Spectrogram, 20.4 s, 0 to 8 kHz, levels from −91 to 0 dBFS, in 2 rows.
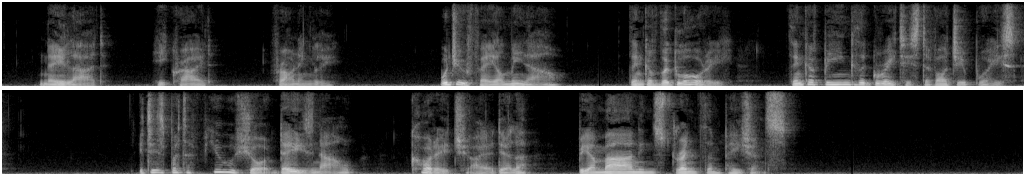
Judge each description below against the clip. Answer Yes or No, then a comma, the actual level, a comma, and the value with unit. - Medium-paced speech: No, slow, 110 wpm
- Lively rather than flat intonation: Yes, wide, 7.9 semitones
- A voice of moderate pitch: No, low, 110 Hz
